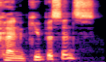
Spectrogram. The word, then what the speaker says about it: concupiscence: Concupiscence, I think is how you pronounce it.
